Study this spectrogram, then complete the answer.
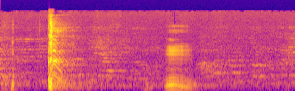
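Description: A man coughs into a microphone.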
